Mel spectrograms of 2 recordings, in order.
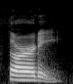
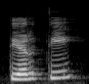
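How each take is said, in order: First: The vowel is a heavy 'er' sound. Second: The vowel is not an 'er' sound. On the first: The speaker calls it right. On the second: The speaker calls it wrong.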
